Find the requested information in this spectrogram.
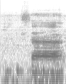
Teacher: সা হবে অনেক নরম, সা নরম করতে হবে। আপনি জিহ্বাটা আপনার সামনের যে 2 দাঁত আছে, ঠিক আছে, উপরের সামনের 2 দাঁত, এখানে জিহ্বাটা লাগায় নরম করে বলতে হবে সা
